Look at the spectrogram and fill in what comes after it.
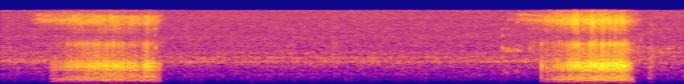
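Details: Shih tzu dog snoring during sleep: two harsh, rattling snores about five seconds apart over steady room hiss.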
